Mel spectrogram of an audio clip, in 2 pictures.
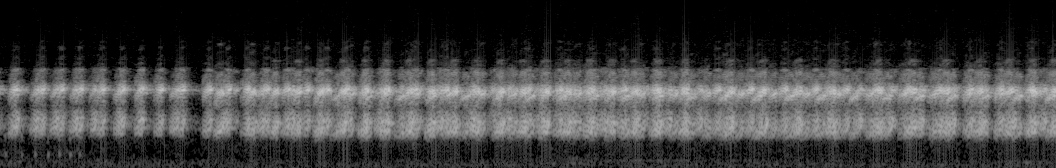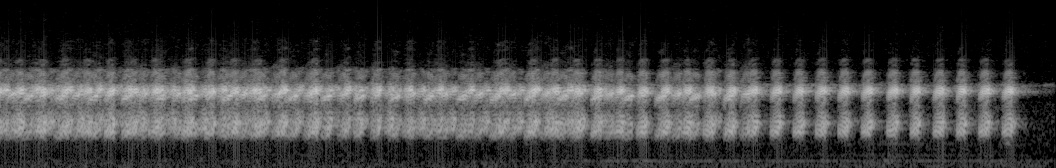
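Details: Forest pond at night in mid-April, north-east Italy, with tree frogs singing: a loud, unbroken stream of quick nasal croaks, several frogs overlapping in a steady, dense chorus throughout.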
